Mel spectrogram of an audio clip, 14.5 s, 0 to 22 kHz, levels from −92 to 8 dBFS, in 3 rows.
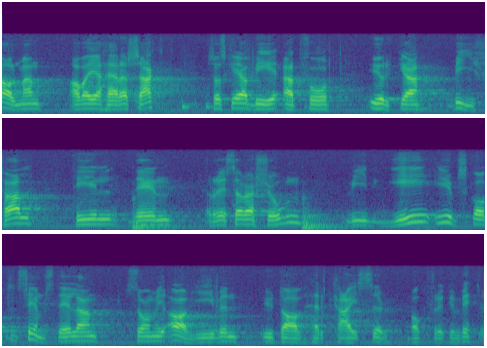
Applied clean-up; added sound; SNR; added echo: none; Bowed string instrument; 16 dB; none.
